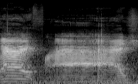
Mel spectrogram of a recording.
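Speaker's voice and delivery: very low voice, "fresh" stretched long and slow. Quoting a comment on how someone looks, in Brooks voice. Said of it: "that's my Brooks voice".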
